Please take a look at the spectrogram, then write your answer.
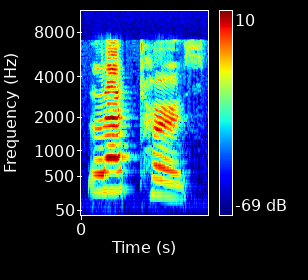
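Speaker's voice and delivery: slow, drawn-out LETTERS; syllable counting. Shown as a demonstration. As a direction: stretch both syllables of LETTERS. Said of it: "Let's count out the syl".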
